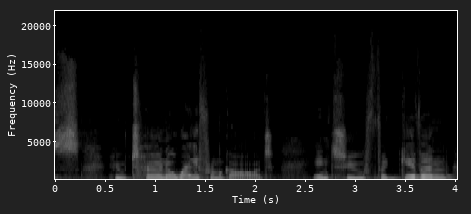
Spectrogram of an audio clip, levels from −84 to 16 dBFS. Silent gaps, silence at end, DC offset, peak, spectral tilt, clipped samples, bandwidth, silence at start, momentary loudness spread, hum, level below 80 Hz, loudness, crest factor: none; 0 s; under 0.1%; -22 dBFS; -4.5 dB/octave; under 0.1%; 17 kHz; 0 s; 14 LU; none; -80 dBFS; -40 LUFS; 18 dB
